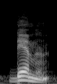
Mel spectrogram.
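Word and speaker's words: damn: এম এর পরে এন থাকলে এন সাইলেন্ট। চলে এবার উচ্চারণ করো।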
